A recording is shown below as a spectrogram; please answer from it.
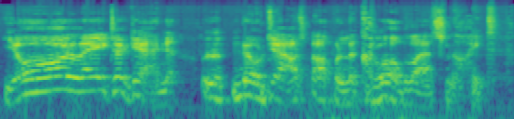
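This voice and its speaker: A man's voice: a little high, very animated, slow pace, pushed and bright, exaggerated voice. A man voicing a lewd older puppet doctor in an adult comedy, breezily inappropriate, theatrical and half-singing. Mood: on edge. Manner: theatrical, swooping, half-sung delivery. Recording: hip hop music behind voice.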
